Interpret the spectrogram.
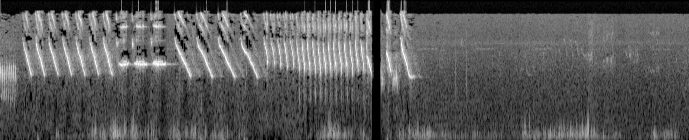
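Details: Belgian canary in full song: clear descending slurred notes, a few level whistles, then a fast dense trill and a closing buzzy phrase before the singing stops, leaving soft low rustling.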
